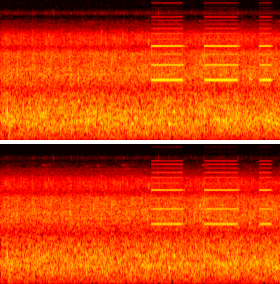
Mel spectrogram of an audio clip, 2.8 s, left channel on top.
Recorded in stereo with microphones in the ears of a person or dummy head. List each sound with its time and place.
0.0 s running water: centre (ahead or behind)
1.5 s an alarm clock: 15° left (ahead or behind)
